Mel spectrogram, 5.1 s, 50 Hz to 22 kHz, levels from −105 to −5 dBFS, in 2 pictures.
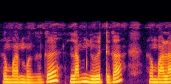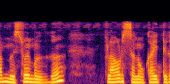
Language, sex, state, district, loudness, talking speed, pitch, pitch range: Wancho, male, Arunachal Pradesh, Longding, -16 LUFS, 210 wpm, 145 Hz, 140-160 Hz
